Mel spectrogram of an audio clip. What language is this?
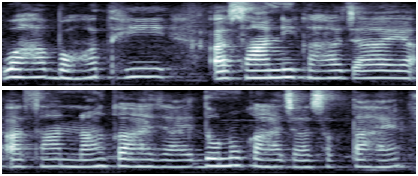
Hindi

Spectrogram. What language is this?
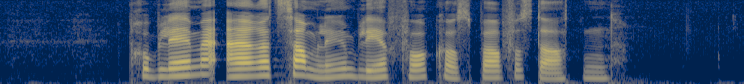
Norwegian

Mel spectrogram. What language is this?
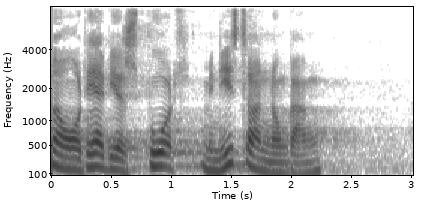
Danish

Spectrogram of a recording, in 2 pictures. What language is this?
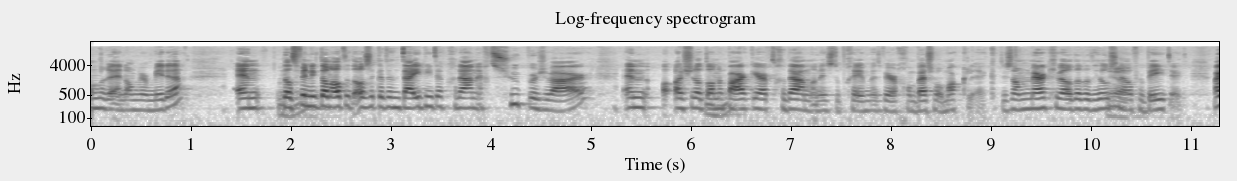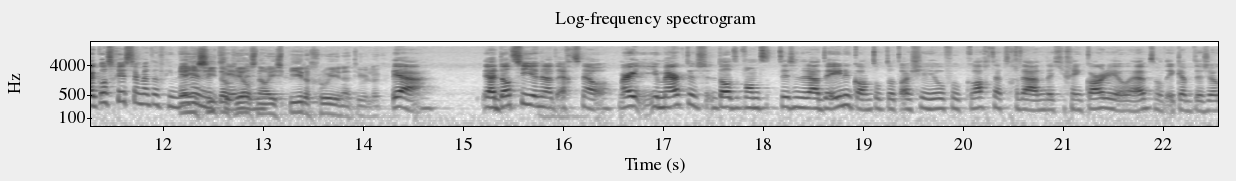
Dutch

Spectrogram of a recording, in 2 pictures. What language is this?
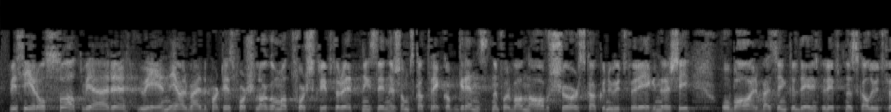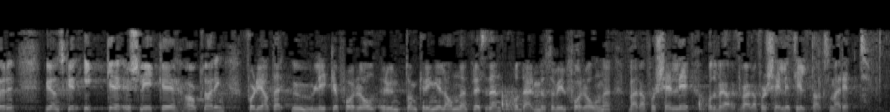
Norwegian Bokmål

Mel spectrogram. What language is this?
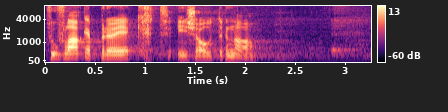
Swiss German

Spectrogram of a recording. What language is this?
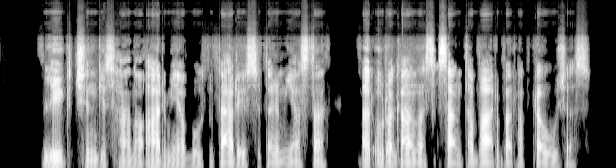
Lithuanian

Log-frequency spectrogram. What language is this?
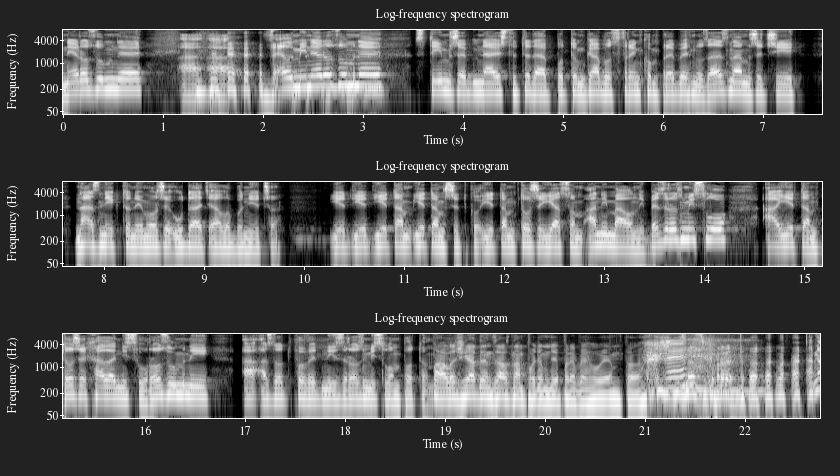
Slovak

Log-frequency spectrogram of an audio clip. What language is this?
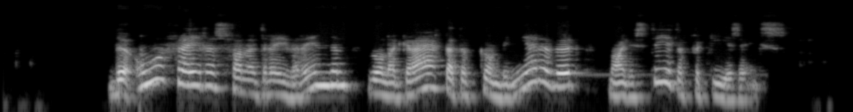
Western Frisian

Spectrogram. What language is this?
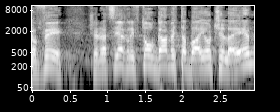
Hebrew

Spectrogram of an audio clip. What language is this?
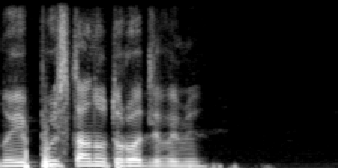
Russian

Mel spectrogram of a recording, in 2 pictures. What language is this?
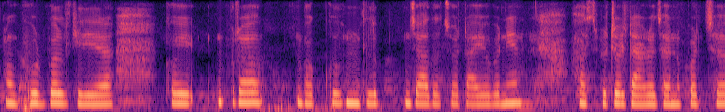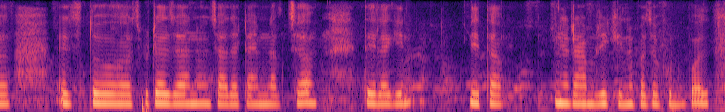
Nepali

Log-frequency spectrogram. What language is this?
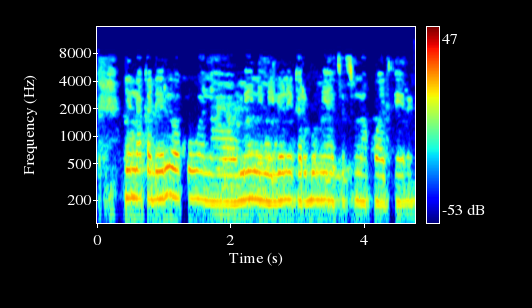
Swahili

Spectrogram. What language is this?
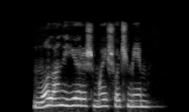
Mari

